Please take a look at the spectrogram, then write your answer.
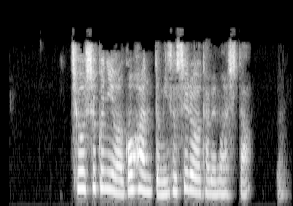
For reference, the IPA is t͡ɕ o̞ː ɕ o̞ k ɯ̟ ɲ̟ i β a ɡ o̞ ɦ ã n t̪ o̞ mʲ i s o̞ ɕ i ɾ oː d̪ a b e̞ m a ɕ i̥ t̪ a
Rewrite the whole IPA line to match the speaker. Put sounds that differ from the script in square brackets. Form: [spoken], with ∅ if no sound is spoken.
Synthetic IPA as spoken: t͡ɕ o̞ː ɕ o̞ k ɯ̟ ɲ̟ i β a ɡ o̞ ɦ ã n t̪ o̞ mʲ i s o̞ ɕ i ɾ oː [t̪] a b e̞ m a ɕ i̥ t̪ a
